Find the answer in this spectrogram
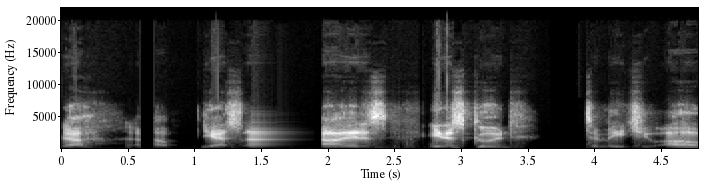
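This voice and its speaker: In a raspy put-on character voice, a man talks at a fairly high pitch and moderate pace with ordinary pitch variation, the sound dry and close with no echo. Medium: actual play. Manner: formal, halting.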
